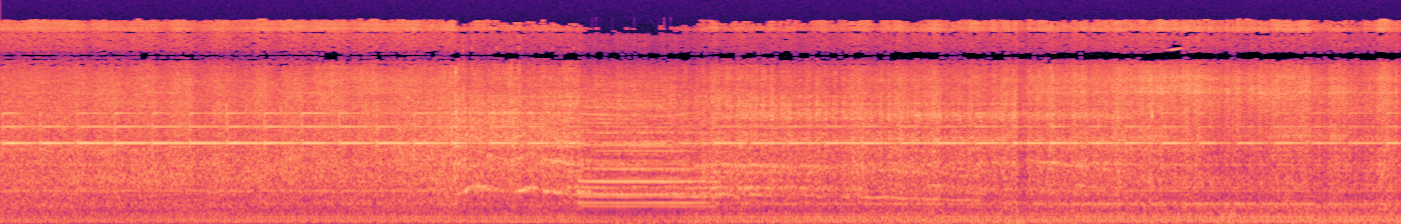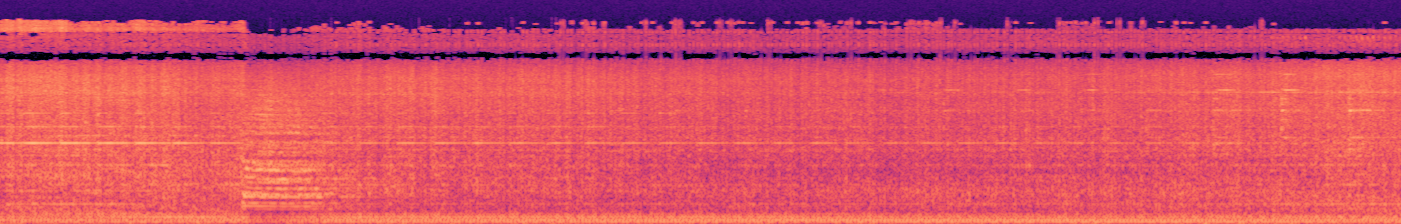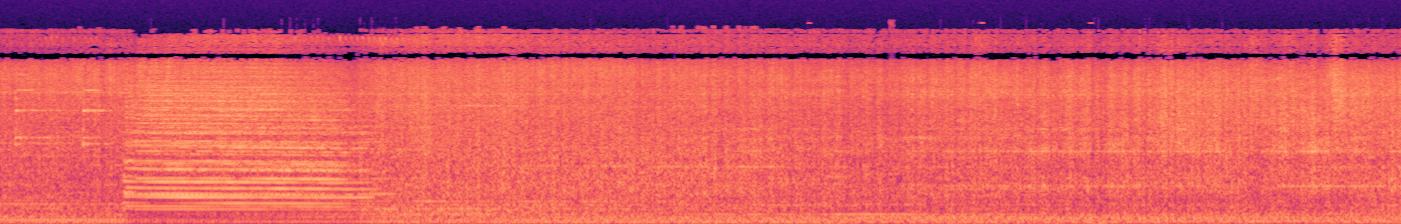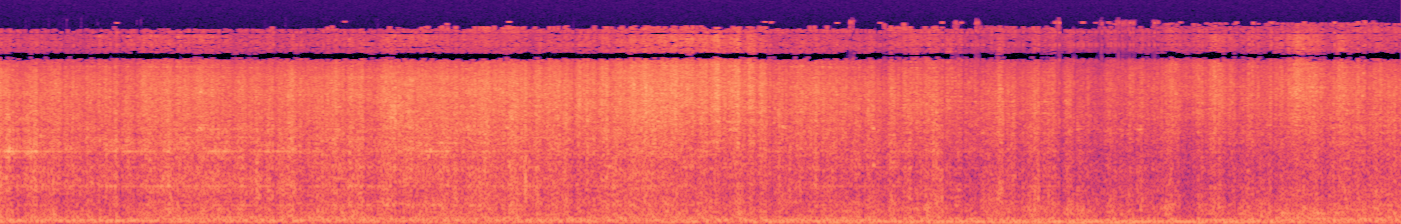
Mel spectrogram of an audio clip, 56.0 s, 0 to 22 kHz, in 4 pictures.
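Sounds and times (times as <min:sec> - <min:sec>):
locomotive horn blasts: 0:04.5 - 0:08.1, 0:16.4 - 0:17.6, 0:29.2 - 0:32.0.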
